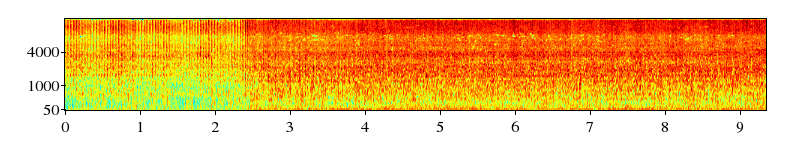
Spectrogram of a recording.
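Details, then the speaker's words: Isuzu Panther diesel after blow-by repair with new liners, sleeves and rings, at 80–81°C working temperature: steady, even idle with a deep, regular beat and no knocks or misses; sounds healthy. "Bisa terkejar dan diukur dengan termometer itu sudah 80 81 dari sudah temperatur kerja Nah suaranya seperti ini Jadi ini sudah siap"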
